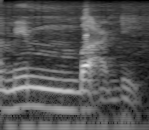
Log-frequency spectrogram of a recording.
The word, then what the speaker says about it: min ba'di: Tulisannya min ba'di, bacaannya mim ba'di.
